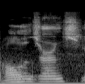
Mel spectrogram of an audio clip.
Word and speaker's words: Hohenzollern: Hohenzollern? Is that how you pronounce it? – Hohenzollerns? Yeah.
